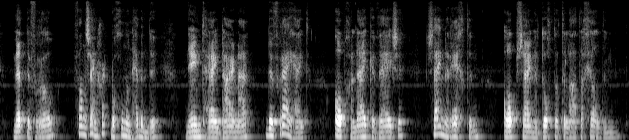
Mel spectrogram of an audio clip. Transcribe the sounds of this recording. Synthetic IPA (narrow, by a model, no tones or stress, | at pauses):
mɛt̚dəvrɑw | vɑnzɛjnɦɑɹt̚bəχɔnənɦɛbəndə | nejmtɦɛjdaːɹnaː | dəvrɛjɦɛjt | ɔpχəlɛjkəʋɛjzə | z̥ɛjnərɛχtən | ɔpsɛjnədɔχtəɹtəlaːtəχɛlˠdən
